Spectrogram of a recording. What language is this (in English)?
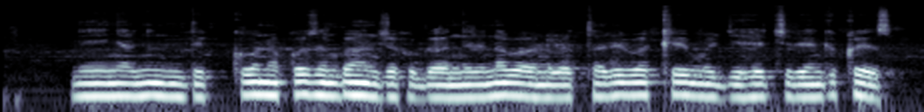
Kinyarwanda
